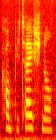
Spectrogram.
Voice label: "computational", English; Dacco

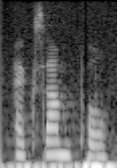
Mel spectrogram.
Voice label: "example", English

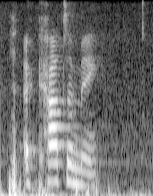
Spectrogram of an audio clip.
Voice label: "academy", English; Dacco

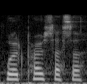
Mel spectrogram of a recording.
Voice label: "word processor", English; Dacco

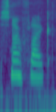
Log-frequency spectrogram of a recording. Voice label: "snowflake", English; Dacco

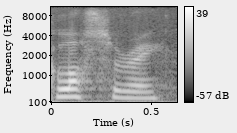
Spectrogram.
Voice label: "glossary", English; Dacco

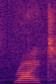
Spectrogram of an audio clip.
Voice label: "write", English

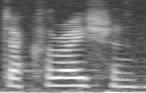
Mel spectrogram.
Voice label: "declaration", English; Dacco

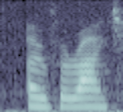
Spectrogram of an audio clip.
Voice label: "overwrite", English; Dacco

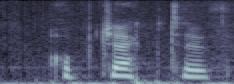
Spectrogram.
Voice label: "objective", English; Dacco

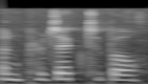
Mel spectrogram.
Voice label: "unpredictable", English; Dacco

